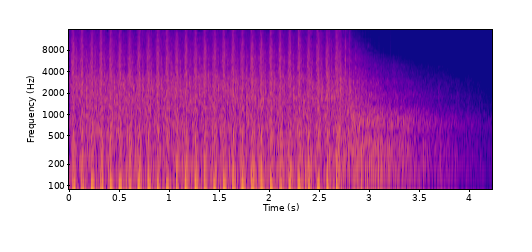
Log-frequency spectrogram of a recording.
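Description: Rapid automatic gunfire: an unbroken burst of about a dozen shots a second for nearly three seconds, then dying away over the last second.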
